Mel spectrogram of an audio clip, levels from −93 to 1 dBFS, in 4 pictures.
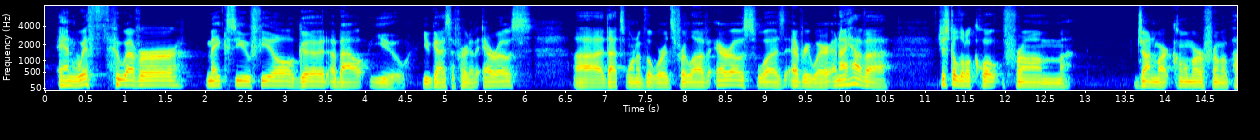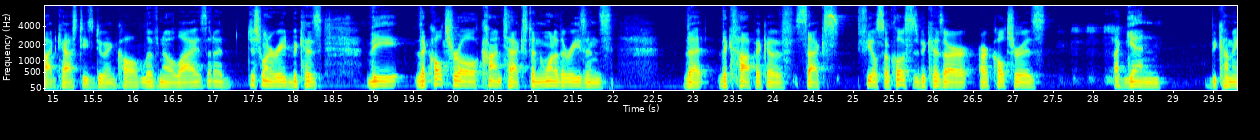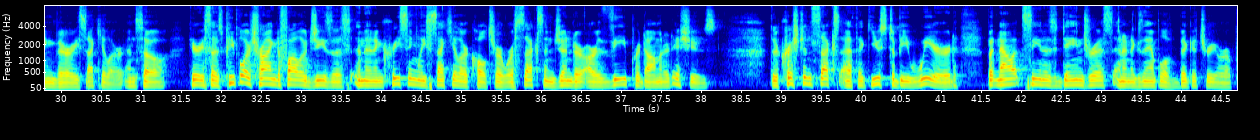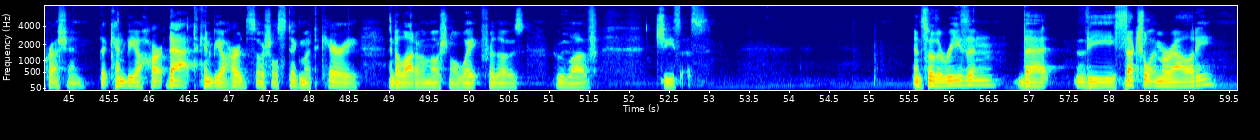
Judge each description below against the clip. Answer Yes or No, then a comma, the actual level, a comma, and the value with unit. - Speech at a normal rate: Yes, average, 160 wpm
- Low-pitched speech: Yes, low, 110 Hz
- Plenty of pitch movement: No, average, 3.5 semitones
